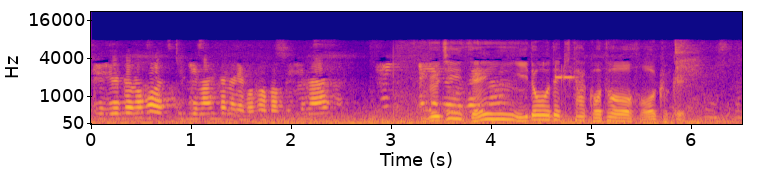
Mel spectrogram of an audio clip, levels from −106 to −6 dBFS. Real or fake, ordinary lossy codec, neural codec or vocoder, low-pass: real; none; none; none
